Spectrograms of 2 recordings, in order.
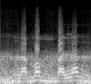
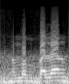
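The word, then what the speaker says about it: Nambbalan: Nandito na tayo sa nabalan nabalan yan nabalan o minsan hindi ko talaga ma- pronounce yan nambalan ba o namabbalan namabbalan pala yung tamang i-pronounce niyan guys so nabubulol pa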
